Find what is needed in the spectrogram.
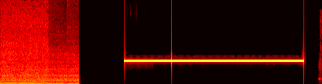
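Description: A loud, noisy sound with deep bass cuts off suddenly. After about a second of silence, a loud, steady, high-pitched electronic beep on one note sounds for about three and a half seconds, with a brief click partway through.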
